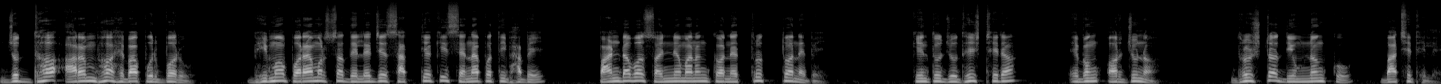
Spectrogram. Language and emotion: Odia, neutral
